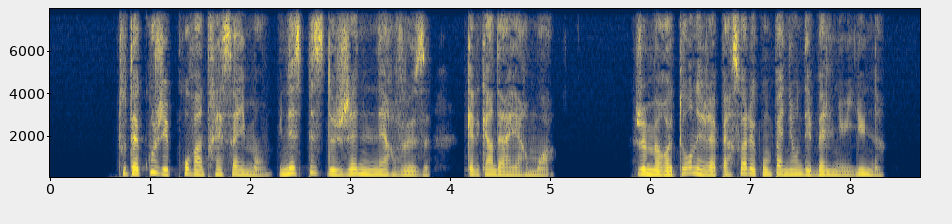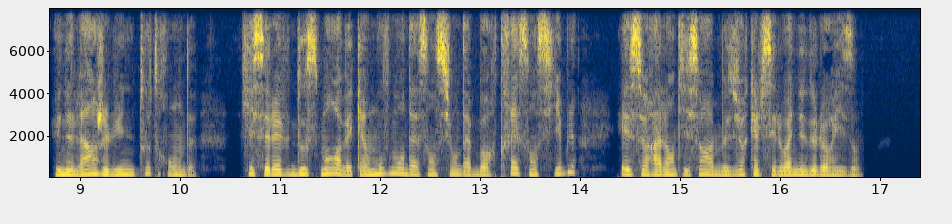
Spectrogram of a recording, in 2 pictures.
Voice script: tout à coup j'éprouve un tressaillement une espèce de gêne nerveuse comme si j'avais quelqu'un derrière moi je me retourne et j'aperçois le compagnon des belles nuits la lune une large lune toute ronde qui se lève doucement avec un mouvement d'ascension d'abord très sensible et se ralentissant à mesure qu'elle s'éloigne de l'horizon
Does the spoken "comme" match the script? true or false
false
